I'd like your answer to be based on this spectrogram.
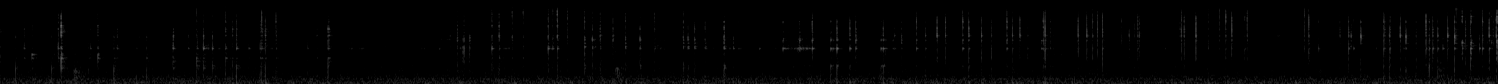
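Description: Long nails tap and scratch a solid, dark hardwood carved horse statue, including the underside of its base. Many quick, dry, bright clicks and scratchy ticks sound over a quiet hiss, each dying away almost at once.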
